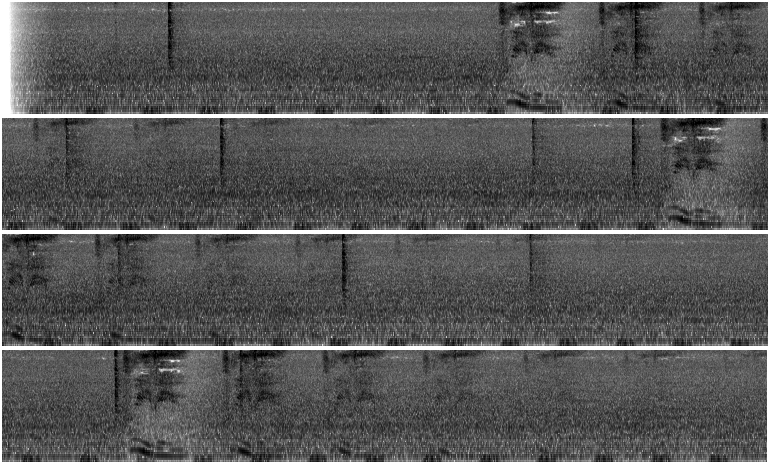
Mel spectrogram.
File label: AMB VENTILATION SHAFT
